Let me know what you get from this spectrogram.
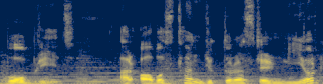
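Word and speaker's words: Bow Bridge: প্রেমিক প্রেমিকাদের অতি পছন্দের এই ব্রিজটির সঠিক ইংরেজি উচ্চারণ আসলে বো ব্রিজ, আর অবস্থান যুক্তরাষ্ট্রের নিউ ইয়র্ক শহরের সেন্ট্রাল পার্কে।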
